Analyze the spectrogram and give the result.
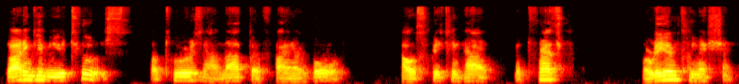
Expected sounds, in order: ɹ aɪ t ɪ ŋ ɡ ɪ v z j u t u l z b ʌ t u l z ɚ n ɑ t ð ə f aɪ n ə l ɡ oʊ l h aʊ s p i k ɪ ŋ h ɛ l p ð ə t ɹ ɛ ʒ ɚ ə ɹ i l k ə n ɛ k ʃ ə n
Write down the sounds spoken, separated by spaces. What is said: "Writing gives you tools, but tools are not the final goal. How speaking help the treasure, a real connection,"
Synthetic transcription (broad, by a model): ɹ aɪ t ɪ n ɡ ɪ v j u t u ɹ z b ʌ t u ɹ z ɚ n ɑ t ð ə f aɪ n ə l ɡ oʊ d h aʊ s p i k ɪ ŋ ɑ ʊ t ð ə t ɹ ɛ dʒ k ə ɹ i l k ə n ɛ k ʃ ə n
